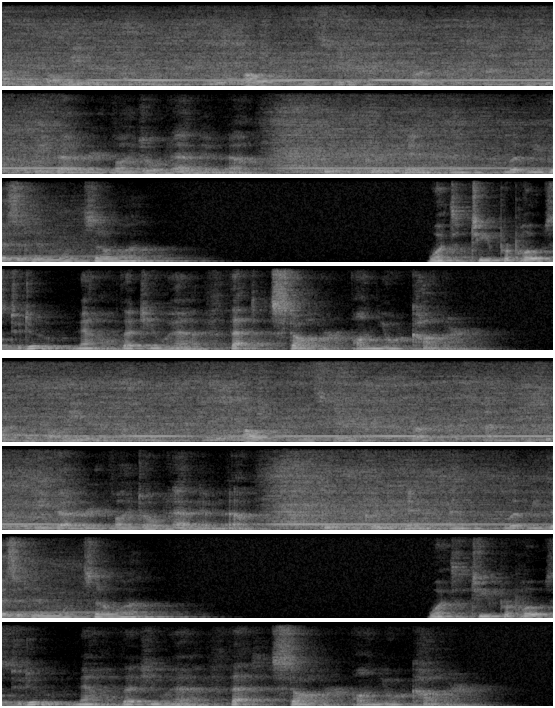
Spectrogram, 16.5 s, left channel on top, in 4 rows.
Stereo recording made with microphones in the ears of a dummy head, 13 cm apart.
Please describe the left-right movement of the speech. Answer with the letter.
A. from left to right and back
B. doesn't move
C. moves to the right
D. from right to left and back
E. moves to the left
E.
